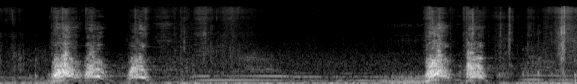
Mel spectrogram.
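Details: A Boxer dog gives short, gruff barks in two quick bursts separated by a quiet pause, in reaction to a howling wolf.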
